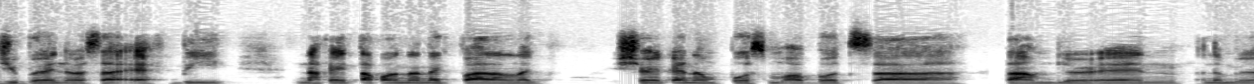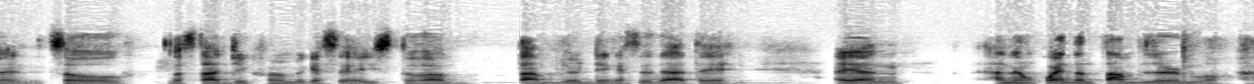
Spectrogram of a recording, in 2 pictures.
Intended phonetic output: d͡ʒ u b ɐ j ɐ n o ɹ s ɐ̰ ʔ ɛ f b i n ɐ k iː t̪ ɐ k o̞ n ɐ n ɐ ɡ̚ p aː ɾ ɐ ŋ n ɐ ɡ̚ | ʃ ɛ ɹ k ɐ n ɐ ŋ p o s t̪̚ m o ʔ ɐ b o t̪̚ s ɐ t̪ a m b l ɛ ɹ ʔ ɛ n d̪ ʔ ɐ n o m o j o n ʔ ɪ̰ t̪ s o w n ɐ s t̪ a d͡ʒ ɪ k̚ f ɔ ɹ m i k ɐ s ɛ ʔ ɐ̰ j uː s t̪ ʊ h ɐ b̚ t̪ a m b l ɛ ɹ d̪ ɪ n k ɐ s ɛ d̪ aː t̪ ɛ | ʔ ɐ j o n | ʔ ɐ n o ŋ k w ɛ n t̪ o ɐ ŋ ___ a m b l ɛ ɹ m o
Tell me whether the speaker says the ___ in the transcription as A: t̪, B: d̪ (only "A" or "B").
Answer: A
